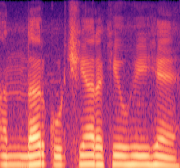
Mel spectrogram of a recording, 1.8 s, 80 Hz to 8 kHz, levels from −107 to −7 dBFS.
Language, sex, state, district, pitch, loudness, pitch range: Hindi, male, Uttar Pradesh, Varanasi, 150 Hz, -16 LUFS, 150-155 Hz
